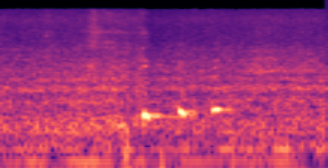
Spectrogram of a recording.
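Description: A steady low mechanical hum, with a few short voice sounds in the middle.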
